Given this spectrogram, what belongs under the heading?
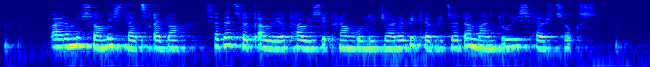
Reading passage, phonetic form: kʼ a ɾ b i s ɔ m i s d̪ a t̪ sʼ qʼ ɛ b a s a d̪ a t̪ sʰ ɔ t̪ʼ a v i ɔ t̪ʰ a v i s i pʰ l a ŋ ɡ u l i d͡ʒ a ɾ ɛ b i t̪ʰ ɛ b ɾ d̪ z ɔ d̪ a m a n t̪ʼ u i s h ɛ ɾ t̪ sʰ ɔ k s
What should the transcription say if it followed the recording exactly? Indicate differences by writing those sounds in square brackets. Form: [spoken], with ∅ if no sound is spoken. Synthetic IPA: [pʼ] a ɾ [m] i s ɔ m i s d̪ a t̪ sʼ qʼ ɛ b a s a d̪ a t̪ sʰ ɔ t̪ʼ a v i ɔ t̪ʰ a v i s i pʰ [ɾ] a ŋ ɡ u l i d͡ʒ a ɾ ɛ b i t̪ʰ ɛ b ɾ d̪ z ɔ d̪ a m a n t̪ʼ u i s h ɛ ɾ t̪ sʰ ɔ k s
